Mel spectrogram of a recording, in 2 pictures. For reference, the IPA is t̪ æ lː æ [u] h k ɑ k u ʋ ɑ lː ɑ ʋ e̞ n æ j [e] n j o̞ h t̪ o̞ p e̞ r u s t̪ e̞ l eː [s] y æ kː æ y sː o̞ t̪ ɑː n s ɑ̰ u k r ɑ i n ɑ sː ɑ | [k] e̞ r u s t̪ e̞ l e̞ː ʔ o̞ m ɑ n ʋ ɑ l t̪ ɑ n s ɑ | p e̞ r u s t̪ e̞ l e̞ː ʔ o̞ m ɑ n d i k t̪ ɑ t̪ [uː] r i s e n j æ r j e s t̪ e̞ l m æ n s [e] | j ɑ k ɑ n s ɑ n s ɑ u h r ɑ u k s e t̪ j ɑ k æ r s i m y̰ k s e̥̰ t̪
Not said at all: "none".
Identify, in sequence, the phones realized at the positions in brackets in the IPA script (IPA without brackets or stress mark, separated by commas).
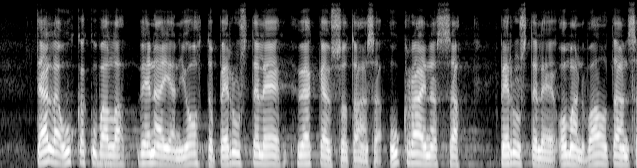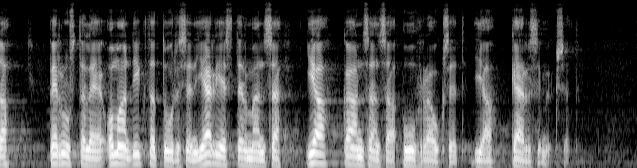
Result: u, æ, h, p, uː, æ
